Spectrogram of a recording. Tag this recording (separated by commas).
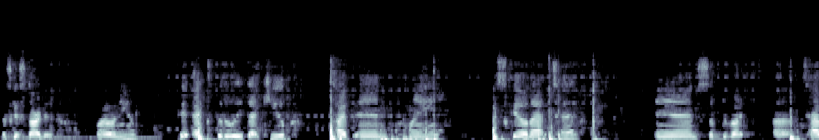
Speech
